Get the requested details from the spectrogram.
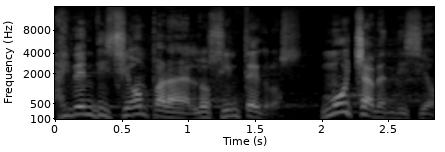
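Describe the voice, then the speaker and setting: A man speaks fairly slowly at a high pitch. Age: 60s. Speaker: pastor. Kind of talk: sermon.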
